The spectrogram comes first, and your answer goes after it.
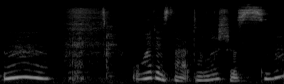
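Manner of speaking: soft, curious skunk; Miss Skunk voice. Acted. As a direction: sniff and wonder aloud, softly. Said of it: "she asked".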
